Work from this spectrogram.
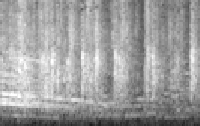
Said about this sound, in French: Je vous demande de l'applaudir, il est aussi chez lui.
